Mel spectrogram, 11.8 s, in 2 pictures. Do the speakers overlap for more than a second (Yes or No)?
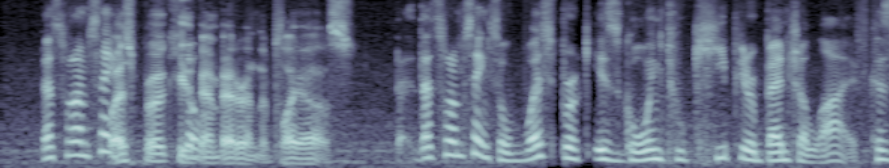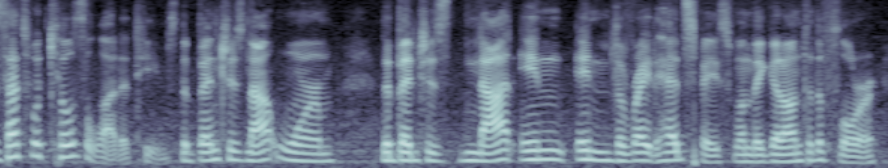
No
